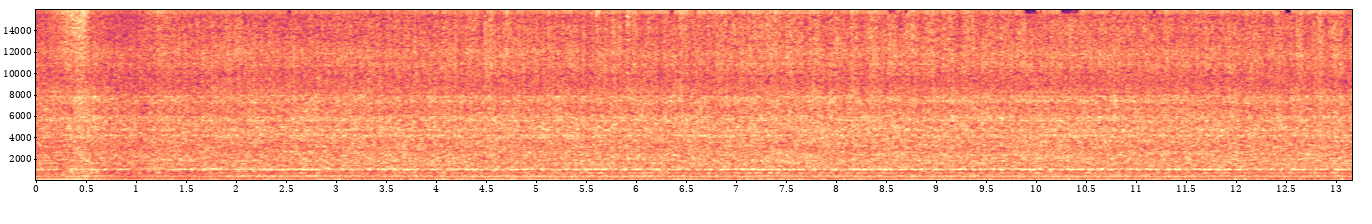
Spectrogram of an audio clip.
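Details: 2017 Corvette Z06 with Texas Speed 416ci stroker, Holley port injection, first fire-up with no tune, no coolant: lumpy uneven idle with wandering beat, fan noise underneath; rough idle from missing tune.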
